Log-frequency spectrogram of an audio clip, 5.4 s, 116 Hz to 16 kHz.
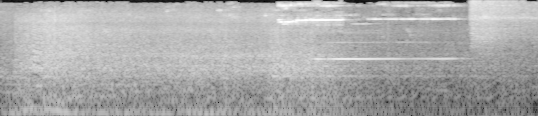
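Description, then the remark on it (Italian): A large city bus rumbles with heavy low engine noise, then lets out a hiss of air brakes and faint whining tones as it pulls to a stop. No one speaks. “Non ha detto che aspettava l'autobus numero 7? Tra poco ne passerà un altro, sicuramente.”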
